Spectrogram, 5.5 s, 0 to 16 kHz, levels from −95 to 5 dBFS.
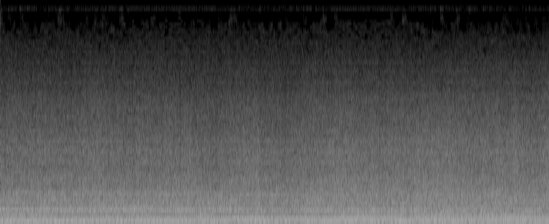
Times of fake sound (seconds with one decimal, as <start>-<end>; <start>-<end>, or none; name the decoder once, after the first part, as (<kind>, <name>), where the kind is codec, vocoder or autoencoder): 0.0-1.3 (vocoder, BigVGAN v2); 2.1-3.3; 4.0-5.5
